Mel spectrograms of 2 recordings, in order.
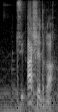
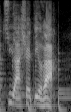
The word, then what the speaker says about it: tu achèteras: le équipe précède dans le R ne se prononce pas j'appellerai tu achèteras ouais j'appellerai ok j'appellerai le et qui précède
